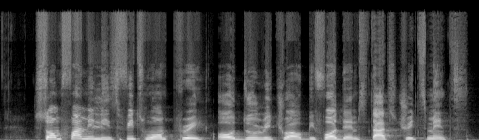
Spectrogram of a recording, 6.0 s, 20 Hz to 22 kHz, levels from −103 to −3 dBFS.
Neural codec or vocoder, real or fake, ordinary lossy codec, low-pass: none; real; none; none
